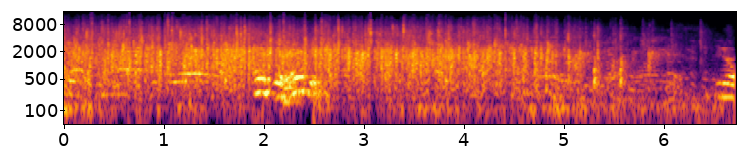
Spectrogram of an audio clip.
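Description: An audience applauds loudly in a room.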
